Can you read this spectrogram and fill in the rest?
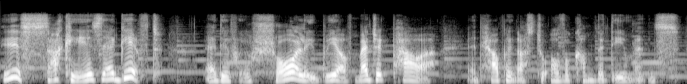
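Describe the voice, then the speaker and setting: Warrior chief for storybook, woman reading: confident, steady, devout, reassuring, some gravel in the voice. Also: mid-range voice, normal speed, soft background music, poor audio. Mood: hearty, reassuring. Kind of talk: storybook character voice.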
